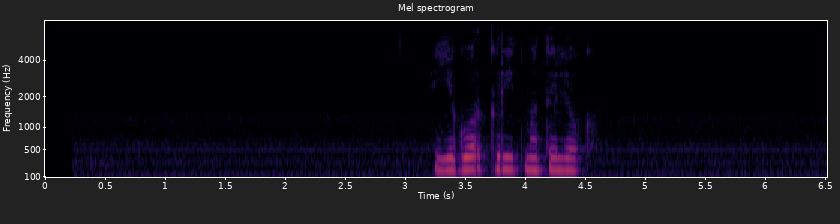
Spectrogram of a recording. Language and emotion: Russian, neutral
